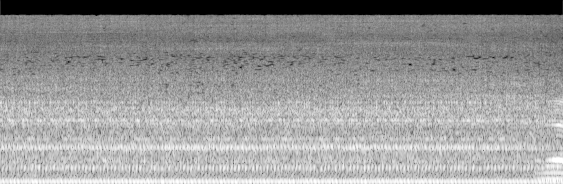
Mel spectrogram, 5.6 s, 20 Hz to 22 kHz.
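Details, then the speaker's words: 2003 Chrysler Sebring 2.4L after new alternator and power steering belts and tensioner pulley, once the startup whistle faded, AC switched on: steady, even idle hum with no squeal, chirp or rattle; healthy idle. "so everything looks good and the noise pretty much went away on its own didn't seem to make a difference hooking the ac on"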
